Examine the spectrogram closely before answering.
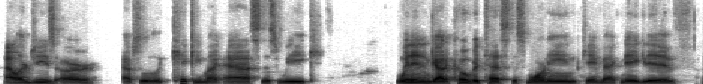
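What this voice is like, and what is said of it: Stuffed-up congested voice. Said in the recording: “I sound stuffed up,”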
